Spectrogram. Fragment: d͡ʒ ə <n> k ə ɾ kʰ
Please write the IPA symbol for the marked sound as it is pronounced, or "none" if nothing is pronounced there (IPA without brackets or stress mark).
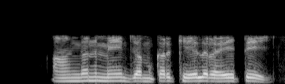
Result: m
